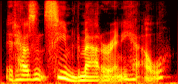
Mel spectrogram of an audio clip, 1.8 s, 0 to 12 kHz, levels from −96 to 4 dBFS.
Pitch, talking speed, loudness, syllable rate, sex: 190 Hz, 200 wpm, -15 LUFS, 6.2 syllables/s, female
